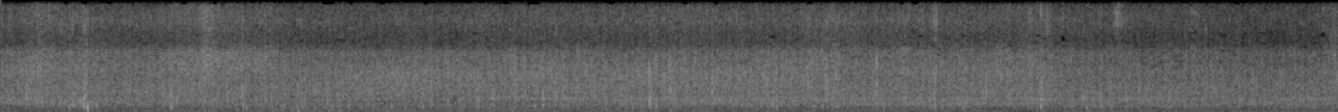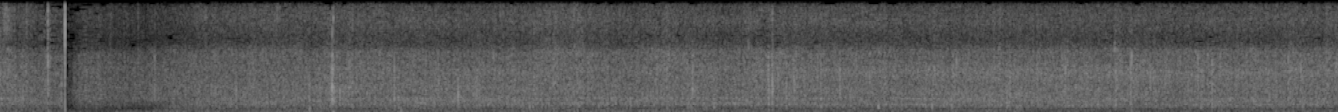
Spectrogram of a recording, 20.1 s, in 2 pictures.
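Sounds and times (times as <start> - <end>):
rain hissing: 0.0 - 20.0
wind buffeting microphone: 0.0 - 20.0.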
